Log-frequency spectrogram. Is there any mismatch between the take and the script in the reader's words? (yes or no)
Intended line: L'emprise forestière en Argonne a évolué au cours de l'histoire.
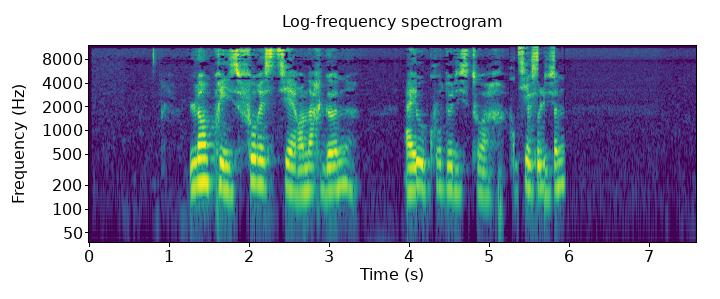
yes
